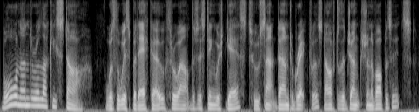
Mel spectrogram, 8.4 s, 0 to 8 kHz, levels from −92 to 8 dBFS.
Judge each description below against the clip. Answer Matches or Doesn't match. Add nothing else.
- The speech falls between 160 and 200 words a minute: Matches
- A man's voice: Matches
